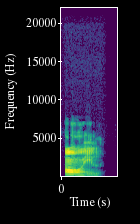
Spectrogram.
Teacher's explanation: OIL, which many Nigerians pronounce as oye. All right, that's very crude way of pronouncing the word. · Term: diphthong oi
